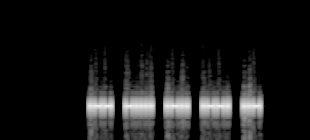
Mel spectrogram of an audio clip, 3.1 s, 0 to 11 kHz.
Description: Morse code, heard as a keyed tone, about 48 wpm, spaced as for 35 wpm, 700 Hz. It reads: W6LPU
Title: USA Call Signs - 5 Characters - 2x Character Spacing - 50wpm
